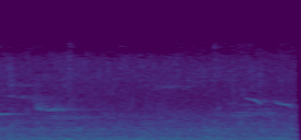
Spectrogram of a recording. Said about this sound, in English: Listen to the birds, the river, your footsteps on the floor, the change of texture on the ground.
